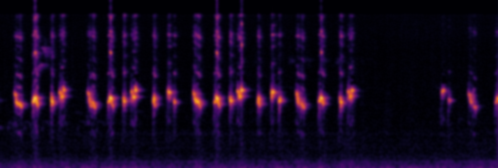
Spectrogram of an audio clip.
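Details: Yellow-vented bulbul in long ropel trill, used to train other birds: brisk series of bright whistled chirps for about five seconds, then a short silence and a few scattered notes at the end.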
